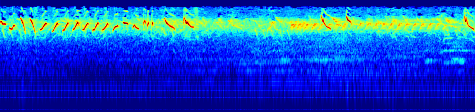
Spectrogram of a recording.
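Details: Oriental white-eye singing 'nembak' for a young-bird training master: a rapid, regular run of high, thin chirps, then quieter twittering broken by occasional single sharp notes.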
